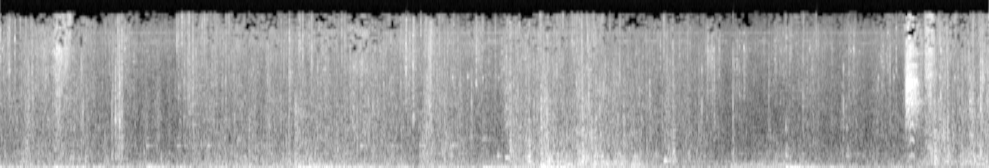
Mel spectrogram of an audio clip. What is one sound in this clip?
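Footsteps thud on creaking wooden planks.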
